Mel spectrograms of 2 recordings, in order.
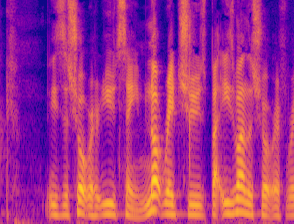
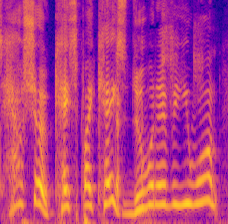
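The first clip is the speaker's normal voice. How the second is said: imitated emphatic brush-off; 14 semitones higher, 7 dB louder than usual. Imitating the booker teasing a stressed wrestler, emphatically dismissive. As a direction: repeat it high and loud, dismissing him.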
